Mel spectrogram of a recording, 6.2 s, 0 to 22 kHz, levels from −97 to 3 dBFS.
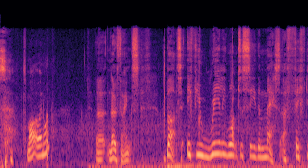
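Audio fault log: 0.92–1.05 s, corrupt frame decoded: about five damaged frames play as a loud burst of misplaced spectral energy, not the silence or muted gap a lost packet leaves.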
